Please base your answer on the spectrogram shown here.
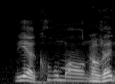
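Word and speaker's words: Kumail: Kumaj? Oh yeah, Kumal Nanjiani. Yeah, Kumal.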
